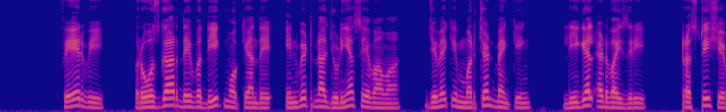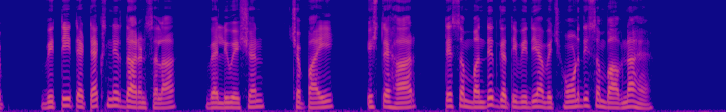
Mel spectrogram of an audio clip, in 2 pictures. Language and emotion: Punjabi, neutral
